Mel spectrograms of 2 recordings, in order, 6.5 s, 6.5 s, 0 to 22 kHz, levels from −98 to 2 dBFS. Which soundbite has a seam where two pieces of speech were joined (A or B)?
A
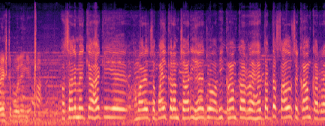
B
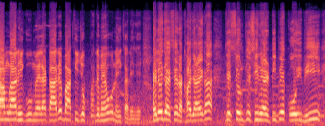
B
